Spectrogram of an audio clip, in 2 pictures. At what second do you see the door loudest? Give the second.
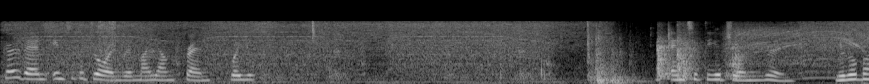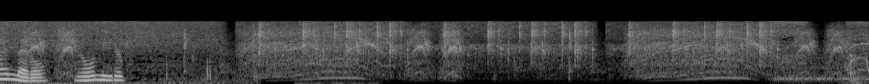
6 s.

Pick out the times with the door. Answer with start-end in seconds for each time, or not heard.
5.2-6.5, 10.3-11.3.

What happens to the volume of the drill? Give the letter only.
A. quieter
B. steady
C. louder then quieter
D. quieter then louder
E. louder
B.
